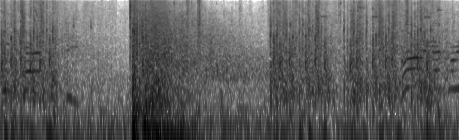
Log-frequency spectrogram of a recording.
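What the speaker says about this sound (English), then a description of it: "Under fire!" Rapid gunfire volleys in Rise of the Tomb Raider, with a sharp loud blast in the middle followed by continued shooting, while combat voices speak over it.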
